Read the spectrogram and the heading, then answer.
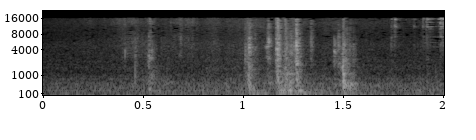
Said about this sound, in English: Hook pulls his truck over and parks under a stand of hemlock trees.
